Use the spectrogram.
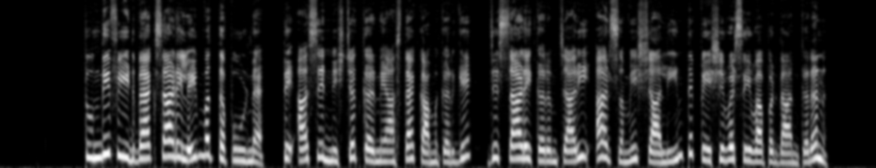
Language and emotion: Dogri, happy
